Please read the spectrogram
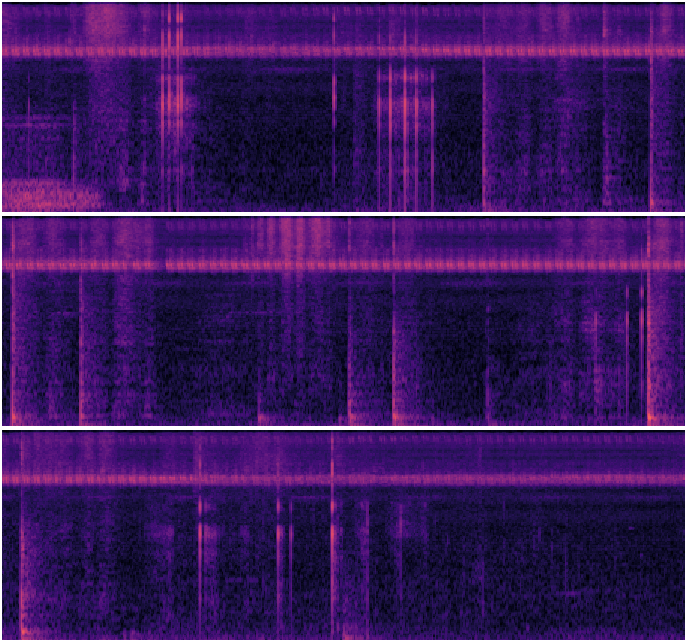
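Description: Chalk tapping and scratching on a blackboard as a formula is written: a run of irregular short clicks and scrapes. A steady high-pitched whine runs underneath.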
